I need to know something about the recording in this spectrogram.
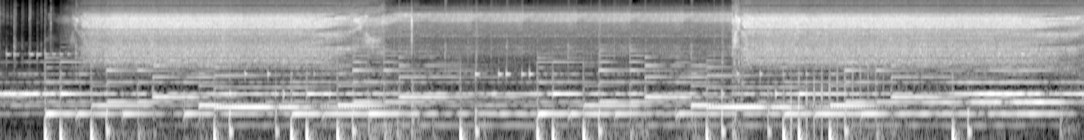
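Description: Pressure relief valve venting compressed gas with a loud, steady high hiss. About six seconds in the hiss drops sharply as a quick-connect vent hose is pushed onto the valve outlet and carries the gas away, and about eleven seconds in it comes back at full level when the hose is pulled off.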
